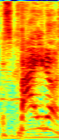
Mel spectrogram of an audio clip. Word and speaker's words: Spiro: Y mira, ahora vamos a escuchar a Siena Spiro. – Spyro se pronuncia.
